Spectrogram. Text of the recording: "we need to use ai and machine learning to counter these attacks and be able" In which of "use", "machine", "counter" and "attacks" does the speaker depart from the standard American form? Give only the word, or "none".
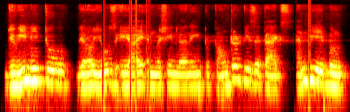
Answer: none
